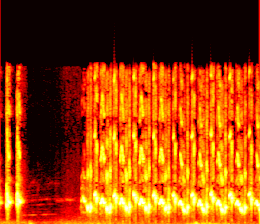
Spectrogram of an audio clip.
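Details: Sooty-headed bulbul ropelan song meant for tutoring caged birds: two loud chirps, a silent gap, then a fast unbroken chatter of wavering, bubbling notes rising and falling.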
